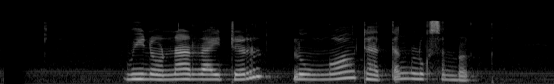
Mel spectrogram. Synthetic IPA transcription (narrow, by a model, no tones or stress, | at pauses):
winonaraiɖ̥ərluŋɔɖ̥ä̤t̪əŋluksəmbʊrk̚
